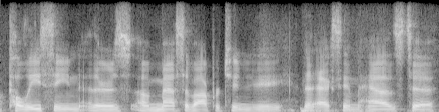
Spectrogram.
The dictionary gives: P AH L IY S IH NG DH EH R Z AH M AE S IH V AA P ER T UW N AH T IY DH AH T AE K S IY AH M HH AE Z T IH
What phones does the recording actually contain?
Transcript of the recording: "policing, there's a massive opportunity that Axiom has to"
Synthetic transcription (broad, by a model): P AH L IY S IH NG DH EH R Z AH M AE S IH V AA P ER T UW N AH T IY DH AH T AE K S IY AH M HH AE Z T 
